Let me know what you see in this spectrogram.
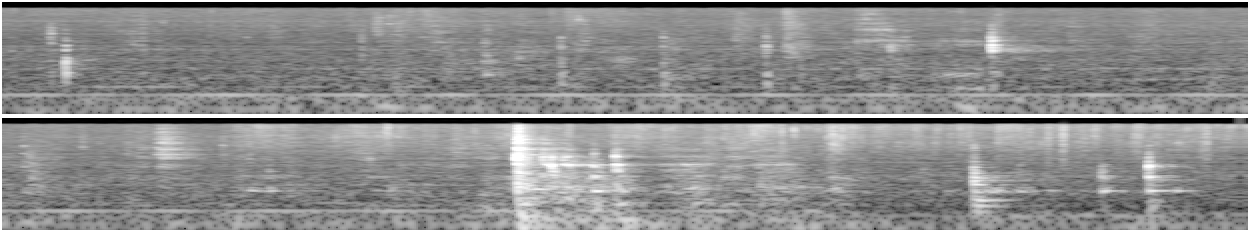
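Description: Minced ginger sizzling lightly in hot oil in a nonstick pan, with scattered small crackles. About two-thirds of the way in, a wooden spatula starts stirring it around the pan, and its scraping and clicks are the loudest sound.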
